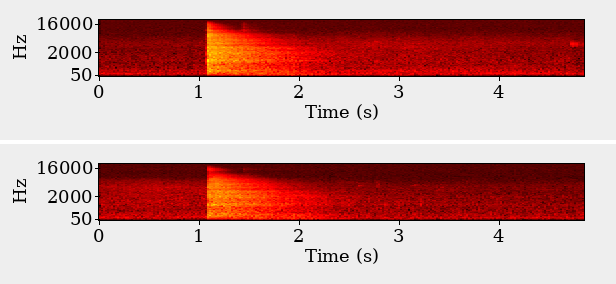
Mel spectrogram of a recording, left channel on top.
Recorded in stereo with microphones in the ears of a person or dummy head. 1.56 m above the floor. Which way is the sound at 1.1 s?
50° left (ahead or behind).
